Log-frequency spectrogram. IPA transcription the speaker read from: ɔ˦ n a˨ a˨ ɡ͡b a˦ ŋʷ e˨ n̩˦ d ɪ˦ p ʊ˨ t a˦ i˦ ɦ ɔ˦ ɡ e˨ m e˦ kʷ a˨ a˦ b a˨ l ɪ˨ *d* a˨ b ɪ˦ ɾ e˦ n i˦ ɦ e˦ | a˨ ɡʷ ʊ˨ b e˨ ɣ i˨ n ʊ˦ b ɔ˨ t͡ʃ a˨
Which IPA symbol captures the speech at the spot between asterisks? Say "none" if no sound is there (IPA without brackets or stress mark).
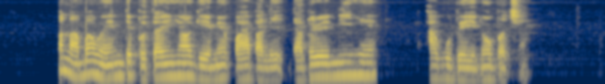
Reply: d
